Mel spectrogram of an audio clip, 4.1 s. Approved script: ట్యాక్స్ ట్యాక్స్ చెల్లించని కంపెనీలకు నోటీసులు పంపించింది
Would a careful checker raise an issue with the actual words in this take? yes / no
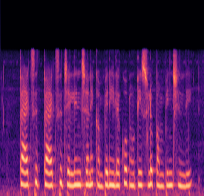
no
